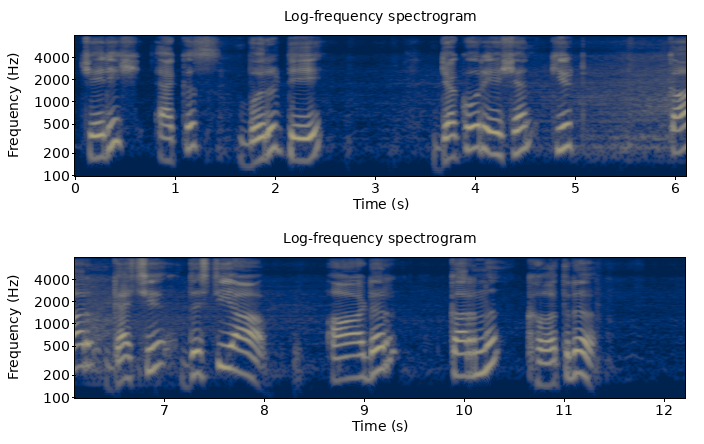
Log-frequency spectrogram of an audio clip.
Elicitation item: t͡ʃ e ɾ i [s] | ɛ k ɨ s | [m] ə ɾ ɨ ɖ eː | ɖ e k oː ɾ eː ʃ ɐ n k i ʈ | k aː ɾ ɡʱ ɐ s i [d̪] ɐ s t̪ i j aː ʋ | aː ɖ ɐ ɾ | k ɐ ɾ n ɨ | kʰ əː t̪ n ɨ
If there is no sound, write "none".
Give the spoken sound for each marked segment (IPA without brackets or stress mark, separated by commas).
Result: ʃ, b, d̪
